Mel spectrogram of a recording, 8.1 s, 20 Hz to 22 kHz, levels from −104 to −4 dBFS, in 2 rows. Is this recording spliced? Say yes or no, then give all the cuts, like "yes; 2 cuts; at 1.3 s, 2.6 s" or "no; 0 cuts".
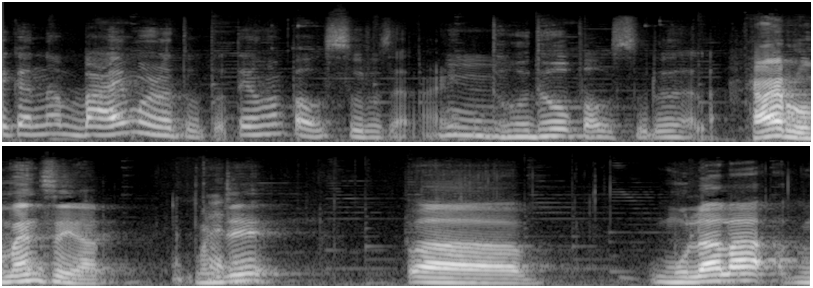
yes; 1 cut; at 3.5 s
